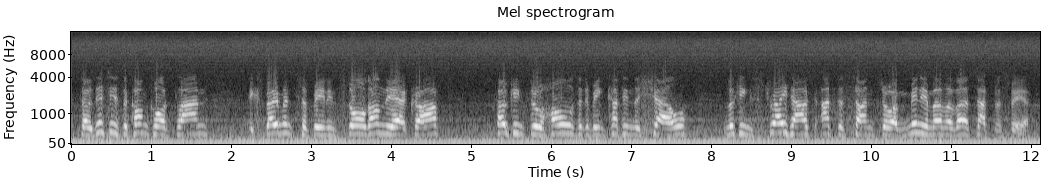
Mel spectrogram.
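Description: The sound is dry with no echo. There is noticeable background noise. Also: moderate pace. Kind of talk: 1970s documentary narration, scripted and explanatory. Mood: calm explanatory. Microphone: old recording.

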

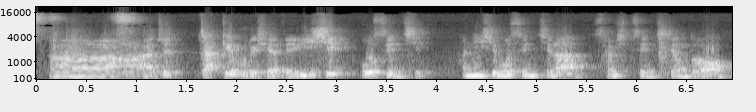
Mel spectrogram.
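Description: Music plays in the background and the room echoes audibly as a man talks at a very slow pace. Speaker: balloon art instructor. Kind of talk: tutorial. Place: home room.

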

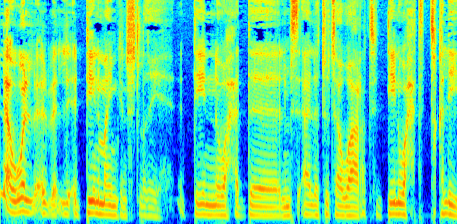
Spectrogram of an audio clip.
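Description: A man's dark, mellow voice at medium pitch, fairly even in intonation, at a moderate pace with hardly any pauses, in a dry, close sound with no echo. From Morocco. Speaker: atheist online critic of religion. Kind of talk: interview.

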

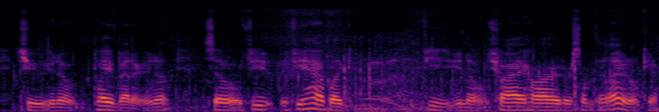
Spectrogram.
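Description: Someone speaks at a moderate pace with noticeable background noise behind them. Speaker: mobile game player. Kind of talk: gameplay commentary.

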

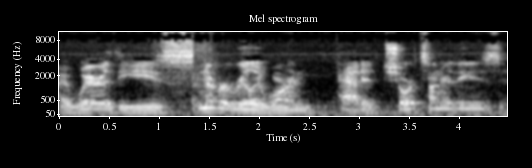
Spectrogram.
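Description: With light background noise behind him, a man speaks slowly in a very deep, low, somewhat breathy voice with ordinary pitch variation. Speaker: cycling gear reviewer. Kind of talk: product review vlog. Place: home room. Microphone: camera far.

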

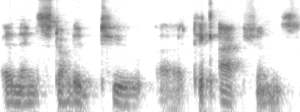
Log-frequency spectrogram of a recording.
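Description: A man speaks very slowly with a quiet background behind him. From Belfast, Northern Ireland. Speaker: Zen teacher. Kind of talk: interview answer. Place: home room. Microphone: video call.

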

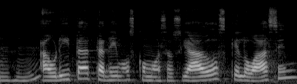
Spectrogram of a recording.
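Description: A woman speaks at a medium pitch with ordinary pitch variation and an English accent. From Austin, Texas. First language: English (speaking Spanish). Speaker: adult education director. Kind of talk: interview. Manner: halting. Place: studio.

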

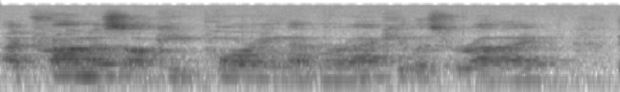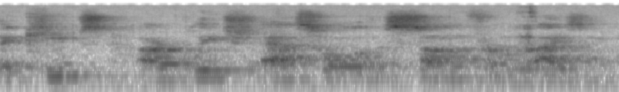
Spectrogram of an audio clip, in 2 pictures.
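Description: Strong room echo and light background noise accompany speech at a fairly slow pace. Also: man. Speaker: poet. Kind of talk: poetry reading, performed poem. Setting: live audience at a reading event. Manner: laughing, slightly stumbling.

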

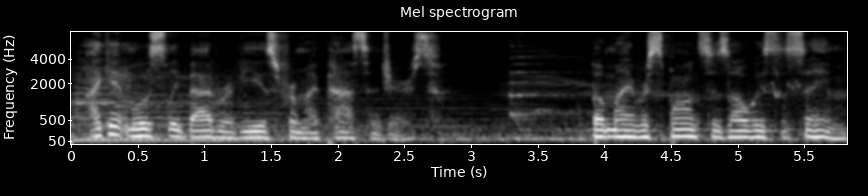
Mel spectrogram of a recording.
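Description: Clear music plays behind a man who speaks at a moderate pace with ordinary pitch variation. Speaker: comic ride-share driver character. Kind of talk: deadpan confessional monologue. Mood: earnest, intense.

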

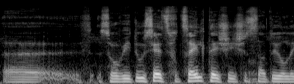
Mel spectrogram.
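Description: Light background noise accompanies a man's dark, mellow, somewhat breathy voice, which has ordinary pitch variation and a dry sound with no echo. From Basel, Switzerland (Kleinbasel); Switzerland. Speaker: radio journalist and media professional; radio journalist. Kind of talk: interview. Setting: outdoors in a garden. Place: garden.

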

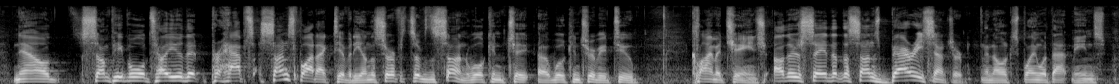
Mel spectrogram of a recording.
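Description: A man speaks at medium pitch and a moderate pace. His intonation is lively.

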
